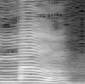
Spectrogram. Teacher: Bukan man, tetapi mang. Lidah kita di tengah-tengah, tak kena lelangit. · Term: ikhfa hakiki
